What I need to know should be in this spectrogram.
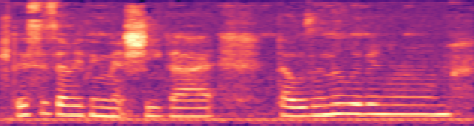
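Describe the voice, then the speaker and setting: Over noticeable background noise, a woman's whispering moves at a fairly quick pace. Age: 20s. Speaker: lifestyle vlogger. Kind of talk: casual vlog talk. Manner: casual.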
